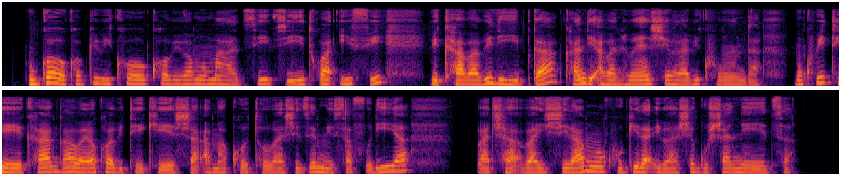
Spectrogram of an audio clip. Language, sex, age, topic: Rundi, male, 18-24, agriculture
